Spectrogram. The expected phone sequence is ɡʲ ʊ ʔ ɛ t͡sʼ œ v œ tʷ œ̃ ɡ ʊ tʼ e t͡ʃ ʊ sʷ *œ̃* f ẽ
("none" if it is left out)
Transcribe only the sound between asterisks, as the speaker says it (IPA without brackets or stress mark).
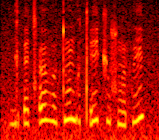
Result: œ̃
